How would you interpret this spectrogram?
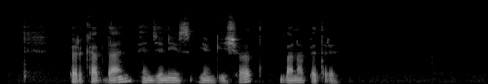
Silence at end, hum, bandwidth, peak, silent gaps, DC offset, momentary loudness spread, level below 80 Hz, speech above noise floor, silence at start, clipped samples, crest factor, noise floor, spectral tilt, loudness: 1.5 s; none; 11 kHz; -14 dBFS; none; under 0.1%; 18 LU; -58 dBFS; 34 dB; 0.25 s; under 0.1%; 22 dB; -68 dBFS; -5 dB/octave; -34 LUFS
